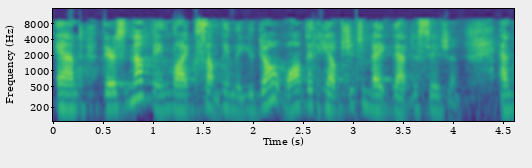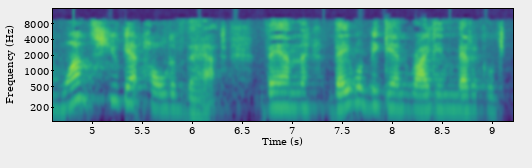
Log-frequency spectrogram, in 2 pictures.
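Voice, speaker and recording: A woman's voice: mid-range voice, long reverb tail. A woman giving an emphatic spiritual seminar talk, repeating phrases for emphasis and speaking as "we". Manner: emphatic, repetitive, speaks for a collective "we". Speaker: spiritual teacher.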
